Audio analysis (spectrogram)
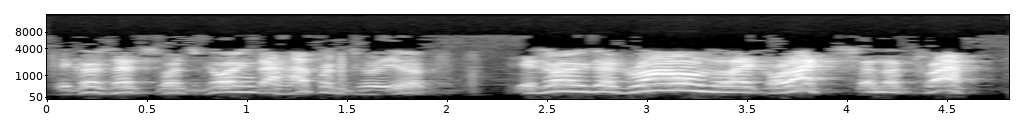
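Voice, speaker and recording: An actor playing a ruthless, gloating male swindler in a 1930s radio drama, with a gravelly, sneering voice. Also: high-pitched, animated, moderate pace, over a noisy crowd. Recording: tinny, echoey old 1930s radio broadcast.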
